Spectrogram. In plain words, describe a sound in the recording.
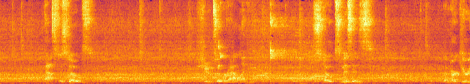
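Sneakers squeak sharply on a basketball court.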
